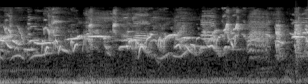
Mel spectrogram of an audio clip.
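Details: Contest singing from oriental magpie-robins: a busy tangle of high, sharply modulated whistles and chattering notes, several birds overlapping without a break.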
